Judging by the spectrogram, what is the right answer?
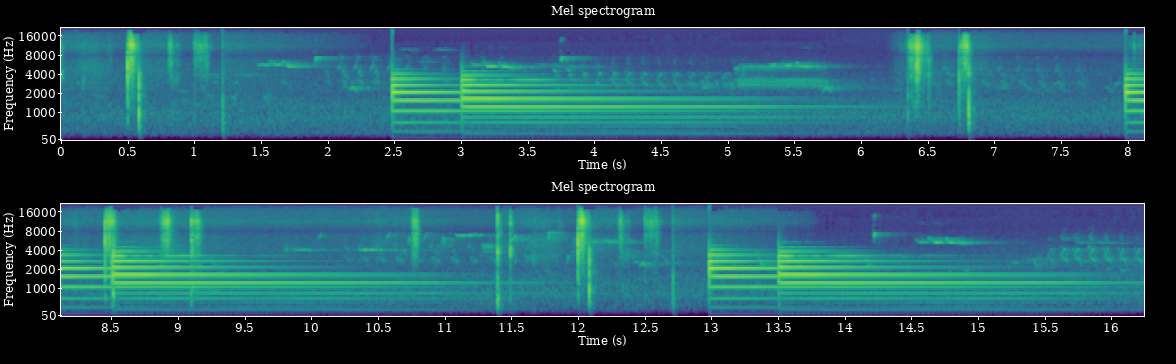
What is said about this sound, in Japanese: よし、じゃあそろそろピンポン押しますか。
